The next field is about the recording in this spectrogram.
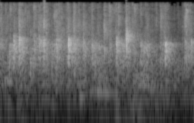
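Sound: audience applause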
